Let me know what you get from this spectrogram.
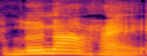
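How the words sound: It is said the Italian way, with a final vowel. The speaker calls it right. "oh yeah, Italian"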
